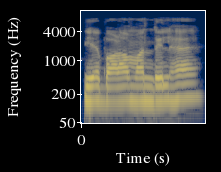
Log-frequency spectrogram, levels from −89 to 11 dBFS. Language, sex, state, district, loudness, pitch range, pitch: Hindi, male, Bihar, Jahanabad, -13 LUFS, 145-160 Hz, 145 Hz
